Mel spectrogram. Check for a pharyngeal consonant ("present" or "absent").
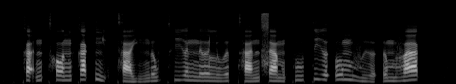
absent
